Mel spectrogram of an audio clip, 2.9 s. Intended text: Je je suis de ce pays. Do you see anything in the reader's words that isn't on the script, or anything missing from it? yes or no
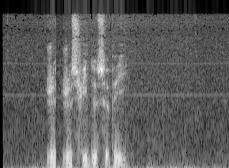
no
